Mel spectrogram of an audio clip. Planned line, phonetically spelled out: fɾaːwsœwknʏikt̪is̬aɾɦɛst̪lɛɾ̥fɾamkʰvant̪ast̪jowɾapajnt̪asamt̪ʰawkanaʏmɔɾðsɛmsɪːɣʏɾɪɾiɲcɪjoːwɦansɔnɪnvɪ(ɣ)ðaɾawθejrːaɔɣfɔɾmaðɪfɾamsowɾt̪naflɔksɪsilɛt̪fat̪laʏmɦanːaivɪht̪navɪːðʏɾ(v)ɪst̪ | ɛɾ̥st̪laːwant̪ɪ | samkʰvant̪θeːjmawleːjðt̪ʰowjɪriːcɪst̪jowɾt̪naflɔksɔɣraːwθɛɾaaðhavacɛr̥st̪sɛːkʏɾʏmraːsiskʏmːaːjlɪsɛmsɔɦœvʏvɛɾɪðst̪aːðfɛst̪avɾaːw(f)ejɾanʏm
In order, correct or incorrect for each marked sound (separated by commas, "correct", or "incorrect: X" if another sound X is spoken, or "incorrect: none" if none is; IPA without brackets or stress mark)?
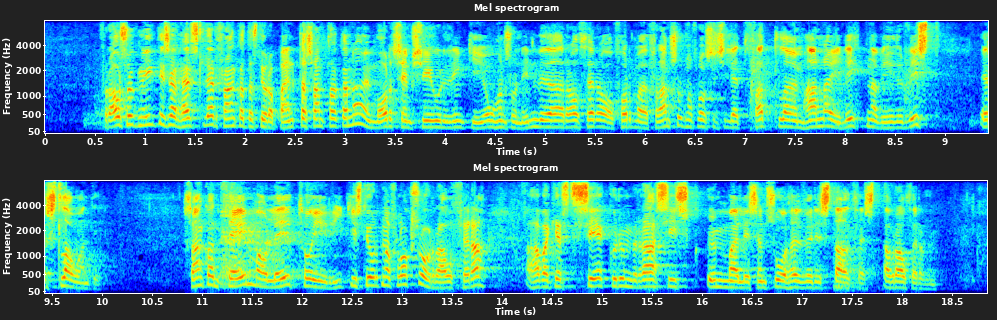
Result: incorrect: ð, correct, incorrect: θ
